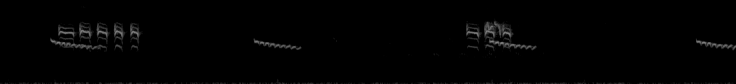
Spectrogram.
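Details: A slender-billed babbler in the tall grassland of Kaziranga National Park, Assam, India. It gives high, ringing bursts of quick repeated notes, each followed by a clear down-slurred whistle, about every two seconds, over a quiet background.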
